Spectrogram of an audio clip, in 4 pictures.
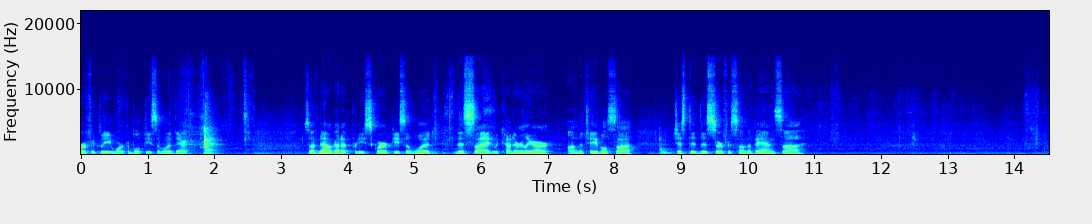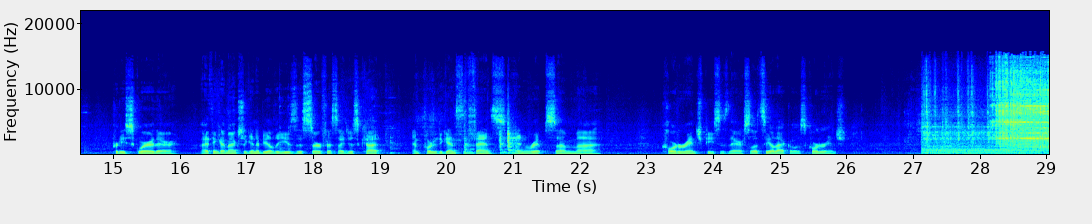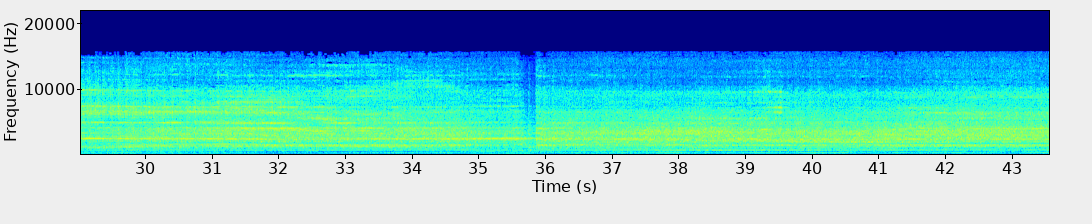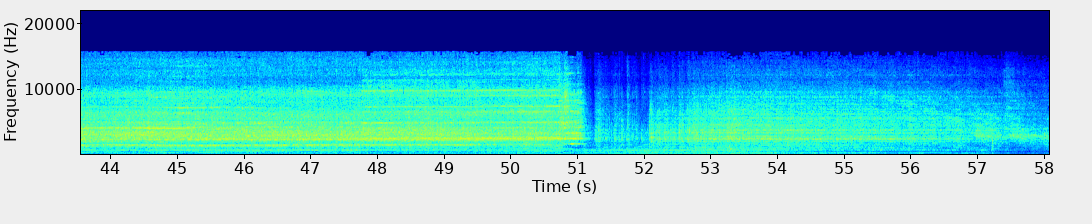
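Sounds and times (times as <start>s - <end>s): bandsaw ripping wood: 27.1s - 57.4s
bandsaw running freely: 27.1s - 58.0s.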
